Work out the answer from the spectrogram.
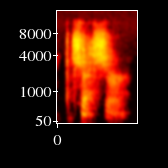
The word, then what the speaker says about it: Chesshyre: As long as there's not another Cheshire.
